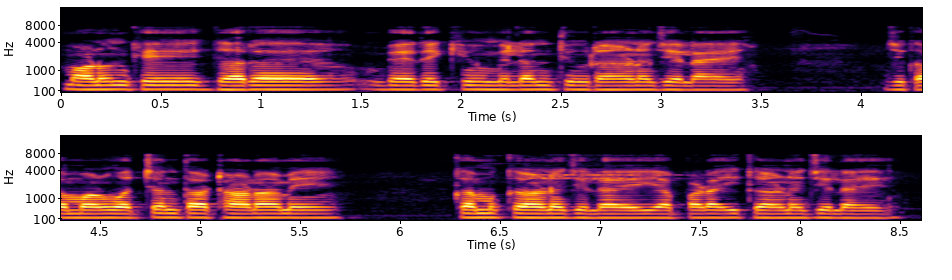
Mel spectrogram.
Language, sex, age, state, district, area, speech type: Sindhi, male, 30-45, Maharashtra, Thane, urban, spontaneous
